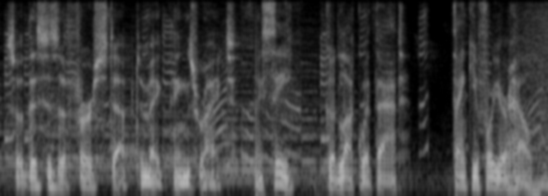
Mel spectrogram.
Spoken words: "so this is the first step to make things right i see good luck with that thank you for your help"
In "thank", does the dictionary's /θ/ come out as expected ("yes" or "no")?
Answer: yes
